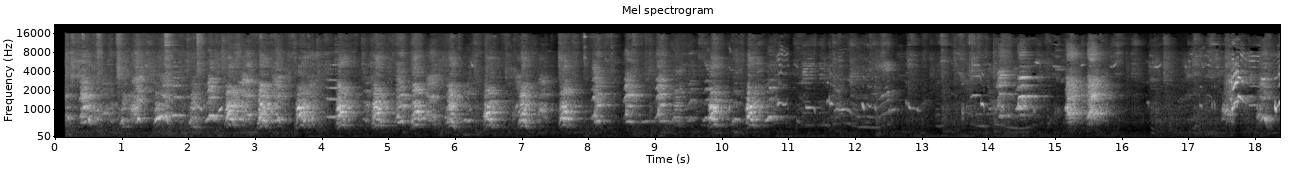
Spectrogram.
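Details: Pack of purebred large-line Rottweilers at a breeding kennel barking in a steady run of deep, hoarse barks, roughly two per second, fading into lower, irregular barks and whines toward the end.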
